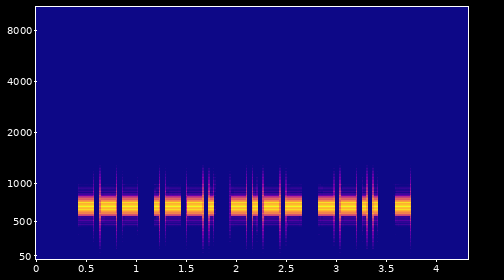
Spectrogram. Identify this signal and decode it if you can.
Morse code, heard as a keyed tone, about 23 wpm, 700 Hz. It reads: OPYZT
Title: Code Groups - 5 Letters - 22wpm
